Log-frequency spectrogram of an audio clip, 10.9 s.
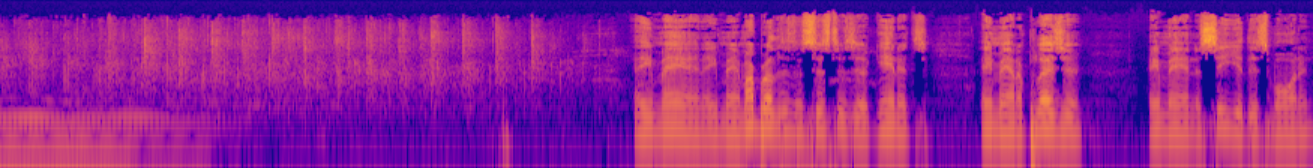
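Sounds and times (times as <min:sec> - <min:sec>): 
audience hand clapping: 0:00.0 - 0:05.3
speech: 0:05.3 - 0:10.9.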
